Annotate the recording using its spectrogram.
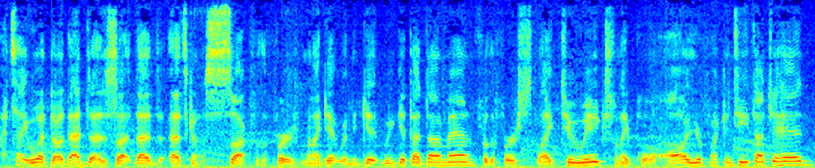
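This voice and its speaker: Man, forties, mid-pitched voice, casual game-stream chatter, rambling storyteller, informal wording, noisy background. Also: fairly quick, hardly any pauses. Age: 40s. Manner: rambling, animated retelling with quoted dialogue and swearing. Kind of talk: casual chat while playing a video game.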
